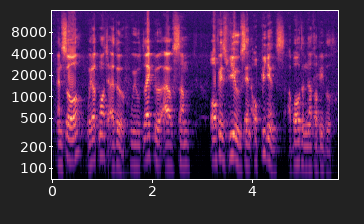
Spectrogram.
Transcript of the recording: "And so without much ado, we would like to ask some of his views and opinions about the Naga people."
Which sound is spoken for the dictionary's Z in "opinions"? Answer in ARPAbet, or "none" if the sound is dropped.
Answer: S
